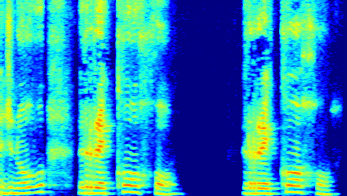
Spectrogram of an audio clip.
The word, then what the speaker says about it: recojo: Não, olha atenção aqui o J de novo, recojo, recojo. E esse R do início é re. Então, é um verbo como, por exemplo, de caro, é o ro, não? Só que ele é mais prolongadinho, então, re.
